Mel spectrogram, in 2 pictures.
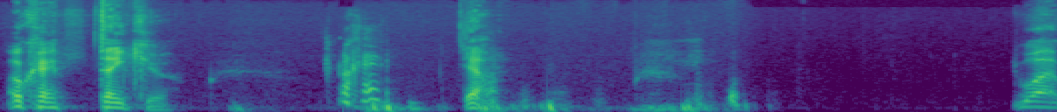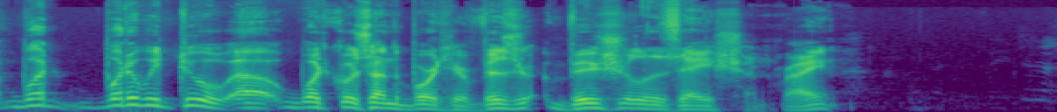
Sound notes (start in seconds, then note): none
